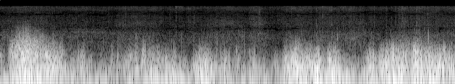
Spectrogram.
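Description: Blizzard wind buffeting the phone's microphone: a low, uneven rumble that eases off in the middle and swells again near the end.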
